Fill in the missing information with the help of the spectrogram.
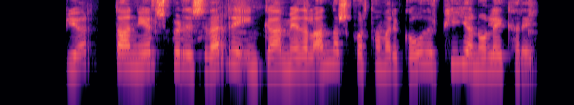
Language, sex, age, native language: Icelandic, female, 30-39, Icelandic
